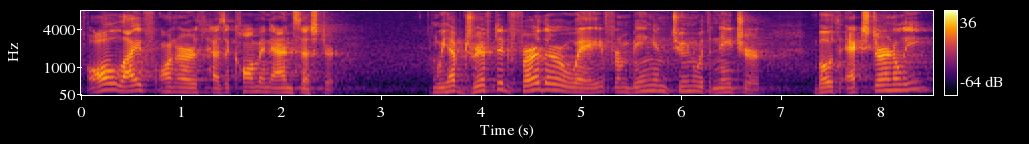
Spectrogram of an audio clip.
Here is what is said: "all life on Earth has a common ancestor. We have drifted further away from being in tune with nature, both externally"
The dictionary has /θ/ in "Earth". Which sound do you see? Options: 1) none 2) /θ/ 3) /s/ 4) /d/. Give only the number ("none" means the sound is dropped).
2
